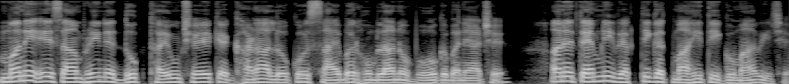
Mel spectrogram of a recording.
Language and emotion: Gujarati, sad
